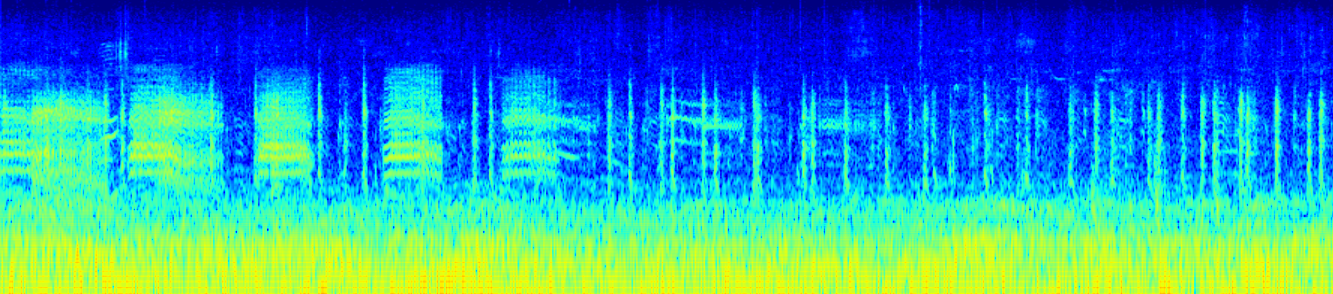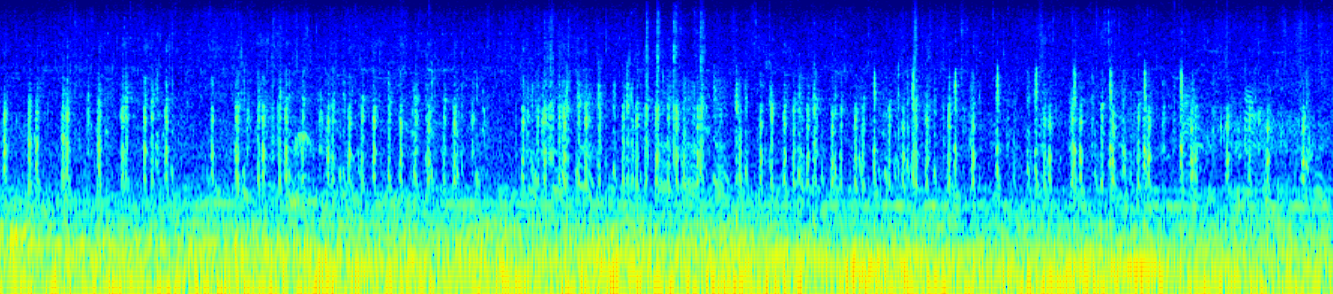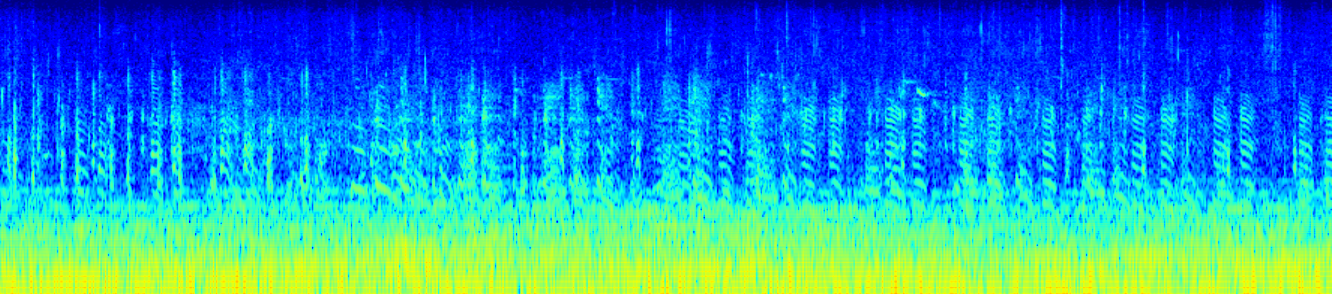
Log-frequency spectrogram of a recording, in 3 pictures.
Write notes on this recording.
Au bord du lac d'Annecy, les grèbes dans la roselière des Avollions, bruits de bateaux.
